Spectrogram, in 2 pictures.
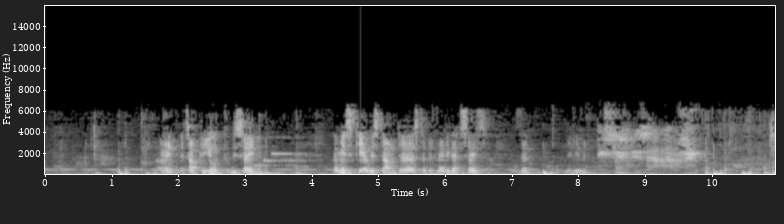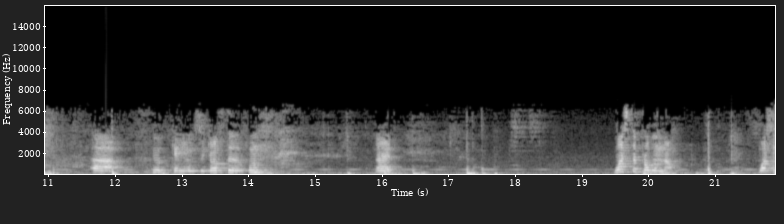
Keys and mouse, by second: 0.2-1.6 drag, 1.2 KP_1, 1.6 KP_3, 2.6 KP_1, 3.3 ctrl+KP_1, 4.5 s, 5.9 click, 7.6 s, 10.1 ctrl+s, 10.5 a, 11.0 ctrl+s, 15.2-16.2 middle drag, 16.2 ctrl+KP_3, 16.5 ctrl+KP_1, 17.4 ctrl+KP_3, 20.2 a.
